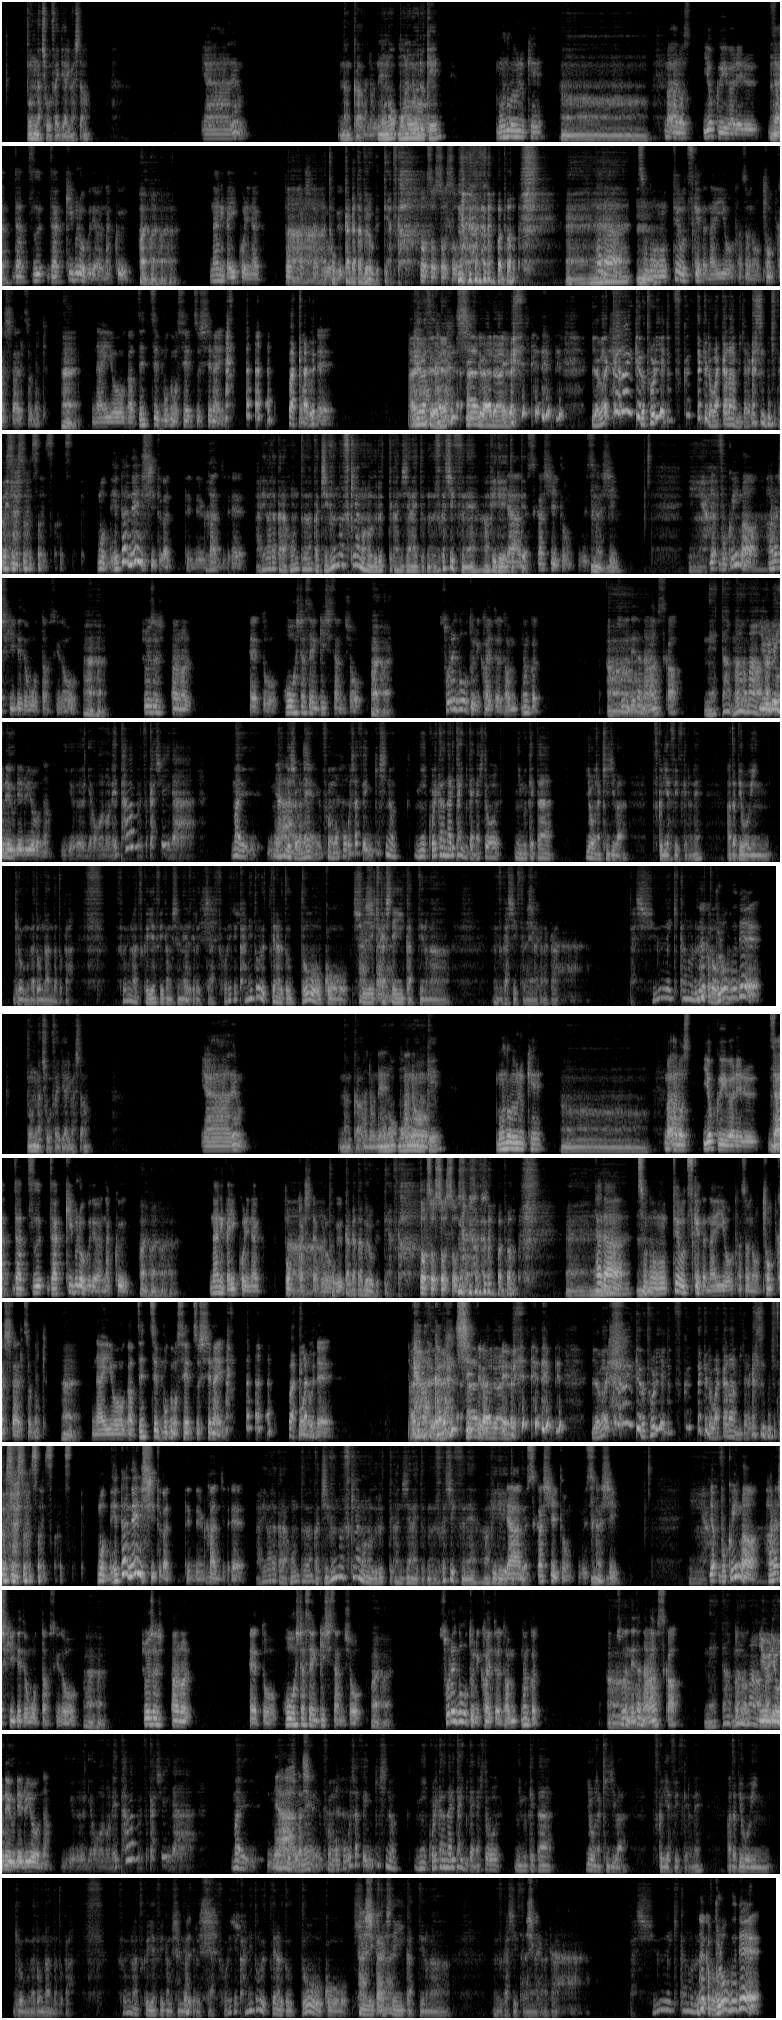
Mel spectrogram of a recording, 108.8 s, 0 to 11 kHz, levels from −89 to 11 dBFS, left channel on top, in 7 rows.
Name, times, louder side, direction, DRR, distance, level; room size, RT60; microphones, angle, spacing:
voice 1, 0.5-1.7 6.7-7.2 7.5-8.8 11.2-13.2 15.3-15.6 18.3-19.1 21.2-23.9 24.7-28.7 32.3-32.6 35.6-36.5 36.8-37.4 39.2-40.0 40.4-41.5 42.9-46.8 49.8-50.0 50.7-51.0 51.7-57.2 58.4-59.0 59.8-60.2 60.4-61.0 63.9-64.3 69.6-70.0 74.3-75.3 76.3-78.1 79.0-81.6 82.4-85.7 86.0-87.7 88.0-88.8 89.5-90.3 90.8-91.8 92.3-93.1 93.6-94.8 95.0-95.4 95.7-102.3 102.6-102.7 103.2-104.5 105.9-107.8, left 3 dB, 65° left, 0.6 m, -35 dB
voice 2, 4.0-4.9 7.2-7.7 8.0-8.5 9.9-10.8 13.2-13.7 14.0-15.1 15.4-18.1 19.7-20.7 21.2-22.4 23.9-24.9 27.4-28.0 28.3-31.9 32.9-35.6 37.0-37.6 39.2-42.4 43.3-43.6 46.7-47.5 48.6-50.0 50.3-51.5 56.8-59.0 60.8-63.7 65.0-66.0 67.2-69.4 71.0-73.0 74.5-75.8 76.9-78.7 83.1-83.9 96.8-97.7 98.0-98.1 100.5-101.2 103.8-104.9 107.2-108.5, right 5 dB, 70° right, 0.5 m, -32 dB
3.3 x 2.7 x 3.8 m
head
